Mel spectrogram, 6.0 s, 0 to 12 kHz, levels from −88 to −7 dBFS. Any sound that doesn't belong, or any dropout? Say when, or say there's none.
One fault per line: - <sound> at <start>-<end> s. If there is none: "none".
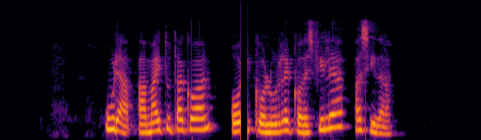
- dropout at 3.0-3.1 s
